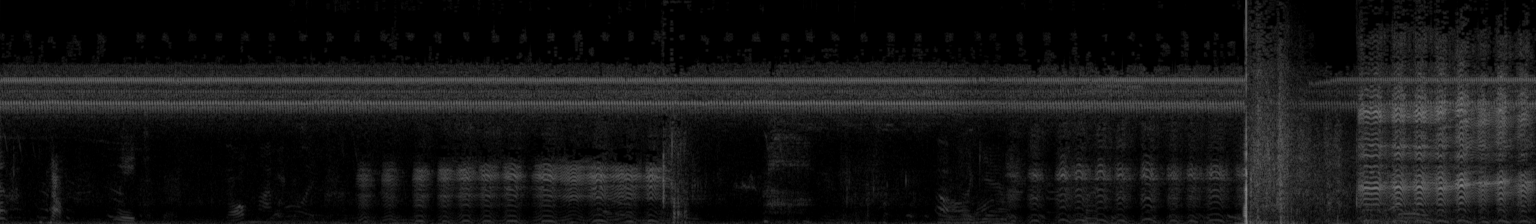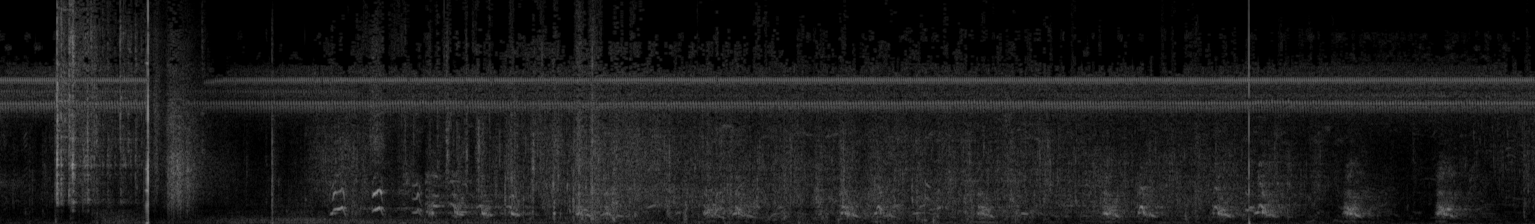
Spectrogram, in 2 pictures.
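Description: A steady high buzz of insects, broken by a single loud sharp bang about twelve seconds in and more sharp knocks a few seconds later. From about halfway on comes a long run of short animal calls.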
